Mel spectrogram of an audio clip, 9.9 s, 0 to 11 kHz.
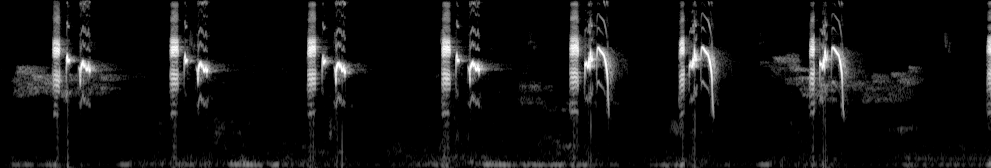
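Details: Sooty-headed bulbul, known locally as kutilang, calling so other bulbuls will reply: clear paired whistled notes, the second sliding downward, repeated at steady intervals of roughly 1.2 seconds.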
